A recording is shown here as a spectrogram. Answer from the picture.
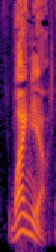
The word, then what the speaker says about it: Winya: Rob Cardillo, Saxon Holt, Matthew Thomas, Mark Turner, Doreen, is it Winja or Winya? – Winya.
